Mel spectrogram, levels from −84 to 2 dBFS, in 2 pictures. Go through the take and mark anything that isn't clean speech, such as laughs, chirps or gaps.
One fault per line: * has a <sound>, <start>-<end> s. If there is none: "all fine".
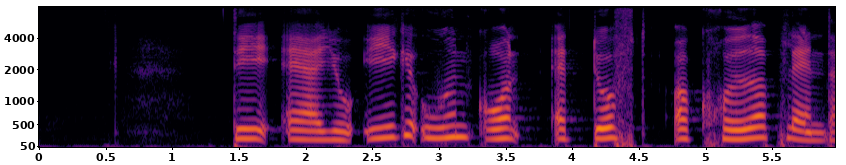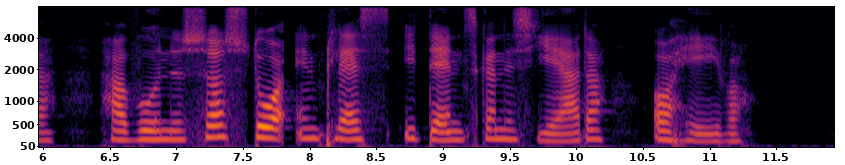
all fine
